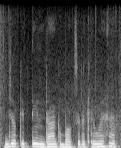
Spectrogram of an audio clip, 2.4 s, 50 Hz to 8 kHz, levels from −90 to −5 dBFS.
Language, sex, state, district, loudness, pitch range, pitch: Hindi, male, Bihar, Patna, -14 LUFS, 135-150 Hz, 145 Hz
